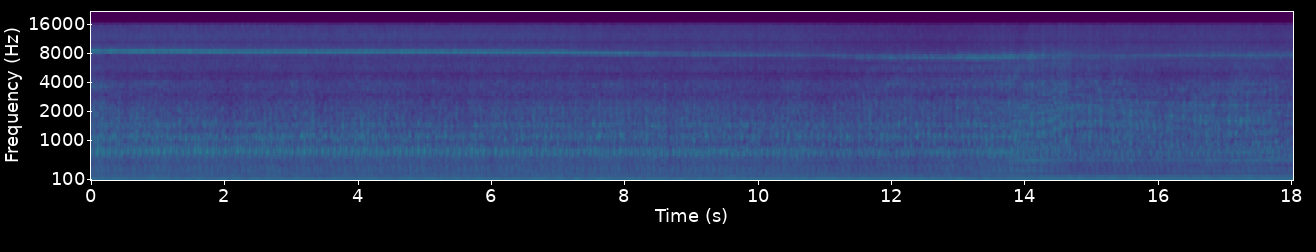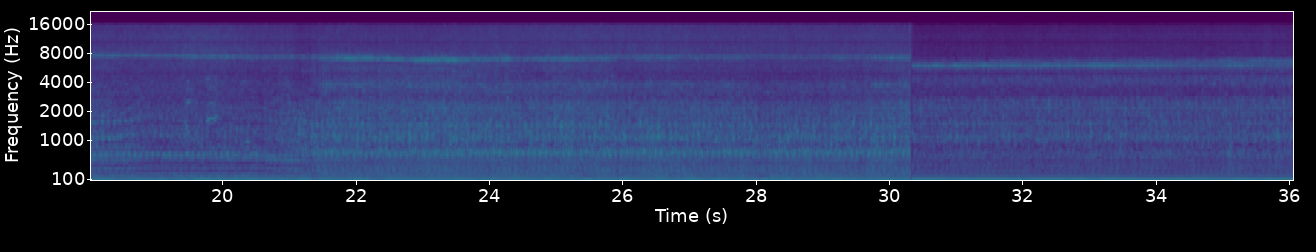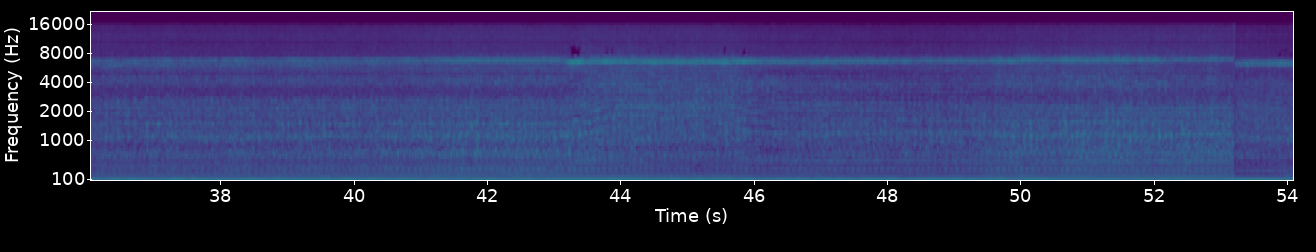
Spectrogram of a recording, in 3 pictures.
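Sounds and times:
truck engine droning: 0.0s - 54.0s.

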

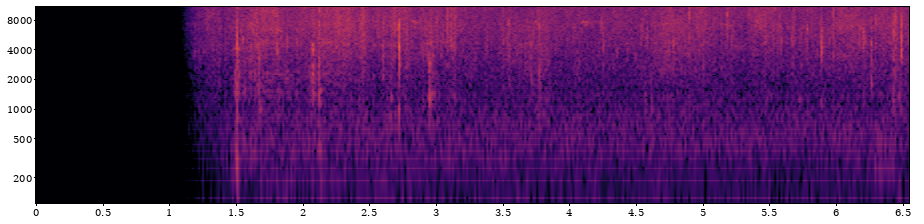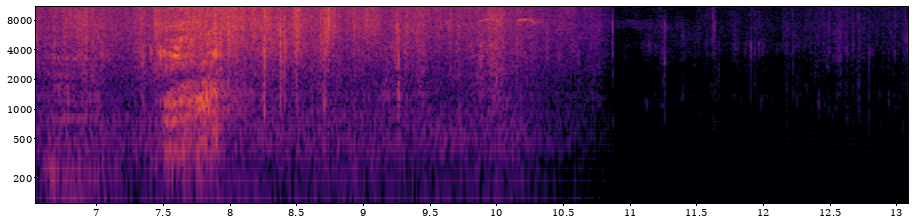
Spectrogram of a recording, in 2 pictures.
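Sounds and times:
dry leaves crackling: 1.2s - 12.9s
wild boar grunting: 5.9s - 8.3s.

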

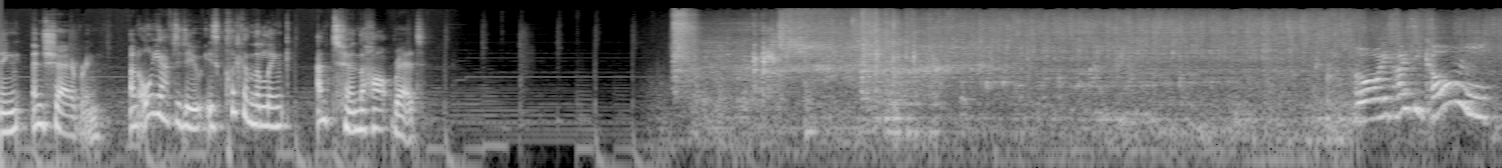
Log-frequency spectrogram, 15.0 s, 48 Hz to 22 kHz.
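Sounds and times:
tap water gushing into steel sink: 6.7s - 15.0s.

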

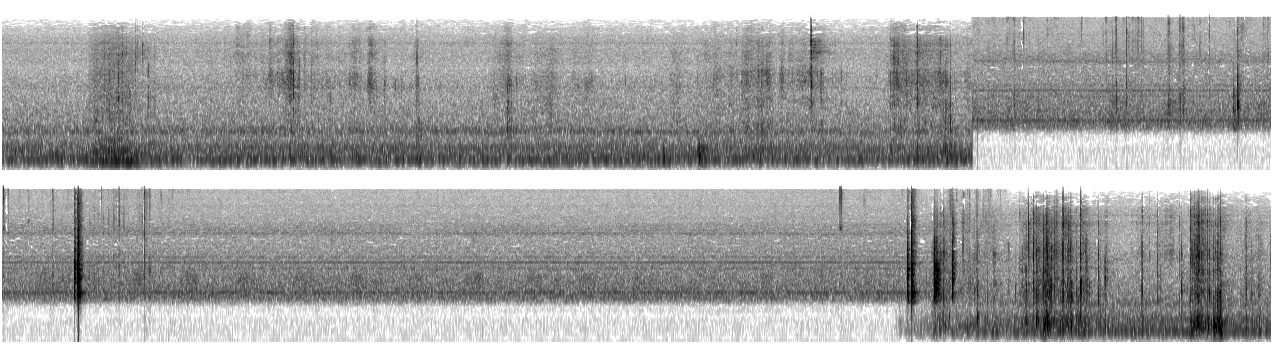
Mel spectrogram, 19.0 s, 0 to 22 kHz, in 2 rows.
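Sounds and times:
cardboard packaging rustling: 16.3s - 19.0s.

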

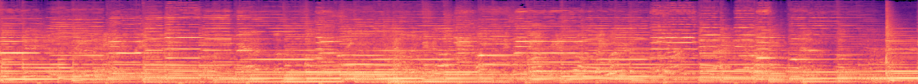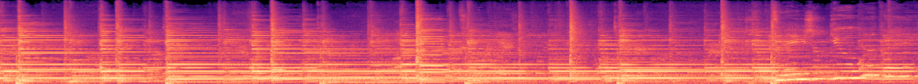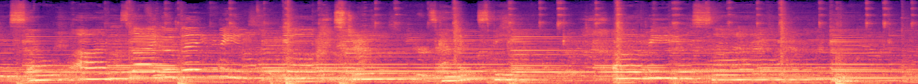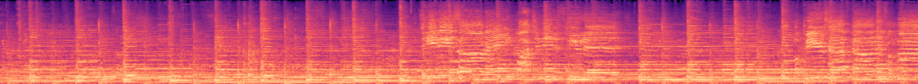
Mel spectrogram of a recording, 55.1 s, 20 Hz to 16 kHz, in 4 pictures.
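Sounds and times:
acoustic guitar: 0.0s - 55.0s
woman singing: 25.2s - 40.4s, 47.6s - 50.8s.

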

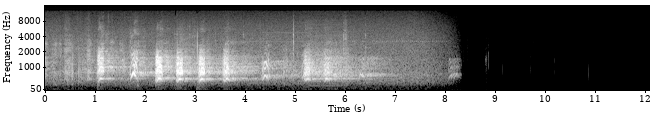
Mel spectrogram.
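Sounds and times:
dog barking: 1.0s - 6.8s, 8.1s - 8.3s.

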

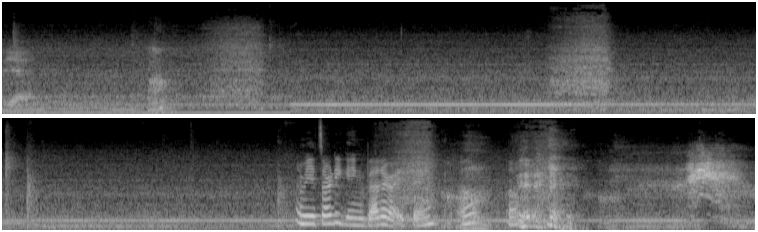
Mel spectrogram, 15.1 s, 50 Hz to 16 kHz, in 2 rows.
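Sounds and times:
fan humming: 0.0s - 15.0s.

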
